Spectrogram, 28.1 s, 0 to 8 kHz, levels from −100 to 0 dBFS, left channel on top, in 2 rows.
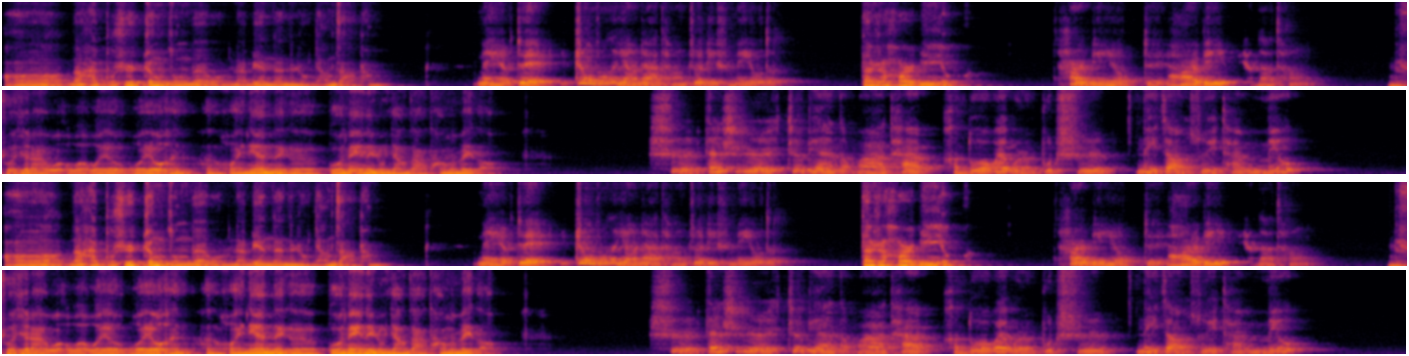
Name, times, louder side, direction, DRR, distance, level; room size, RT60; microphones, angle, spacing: voice 1, 0.0-3.8 8.6-9.7 11.7-12.0 13.9-19.0, right 2 dB, 55° right, 0.9 m, -30 dB
voice 2, 4.7-7.7 10.6-13.1 20.5-25.1 25.4-26.9, left 1 dB, 65° left, 2.4 m, -33 dB
15.0 x 11.0 x 3.7 m
head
